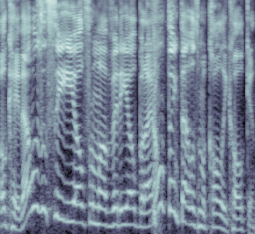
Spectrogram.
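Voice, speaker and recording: A cartoonish character voice rattles along at a very fast pace. Its pitch is fairly high. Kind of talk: comedic puppet sketch banter. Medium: puppet.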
